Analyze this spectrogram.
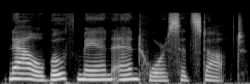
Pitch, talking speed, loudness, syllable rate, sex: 215 Hz, 170 wpm, -15 LUFS, 3.8 syllables/s, female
